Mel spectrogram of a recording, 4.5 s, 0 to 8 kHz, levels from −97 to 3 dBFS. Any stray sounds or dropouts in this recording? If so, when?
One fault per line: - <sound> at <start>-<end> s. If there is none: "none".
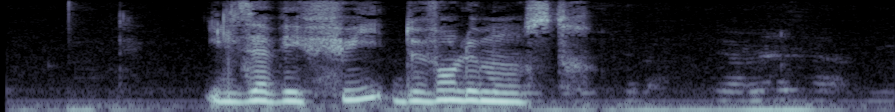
none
